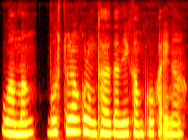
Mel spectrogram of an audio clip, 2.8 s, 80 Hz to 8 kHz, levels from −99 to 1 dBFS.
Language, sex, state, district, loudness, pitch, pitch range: Garo, female, Meghalaya, West Garo Hills, -13 LUFS, 230 Hz, 225-250 Hz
